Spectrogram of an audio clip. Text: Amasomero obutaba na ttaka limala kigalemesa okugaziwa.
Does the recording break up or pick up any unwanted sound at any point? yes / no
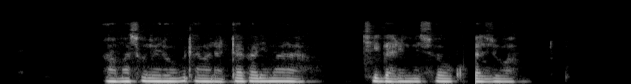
yes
